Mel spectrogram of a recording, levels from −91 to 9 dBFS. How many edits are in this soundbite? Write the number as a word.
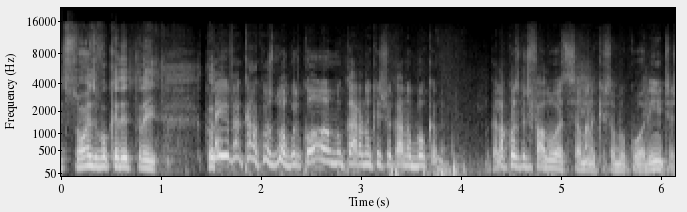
one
